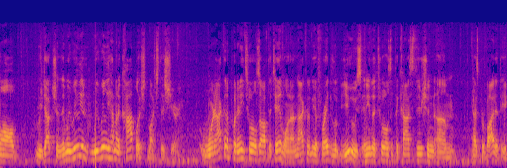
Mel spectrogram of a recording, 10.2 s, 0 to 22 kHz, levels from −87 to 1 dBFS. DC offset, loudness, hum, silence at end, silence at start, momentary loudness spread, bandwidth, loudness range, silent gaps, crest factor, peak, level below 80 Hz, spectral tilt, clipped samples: under 0.1%; -22 LUFS; none; 0 s; 0 s; 9 LU; 13.5 kHz; 2 LU; none; 16 dB; -6 dBFS; -54 dBFS; -5 dB/octave; under 0.1%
